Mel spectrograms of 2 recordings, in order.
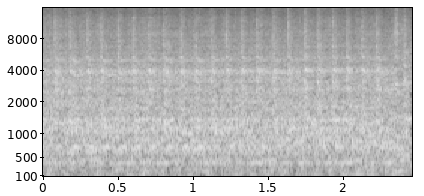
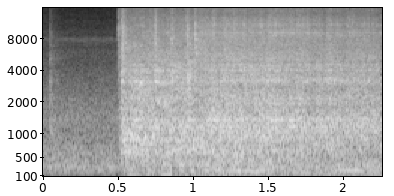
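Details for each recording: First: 1973 Plymouth Duster 225 Slant 6 with new Holley 350 cfm two-barrel carburetor on a factory two-barrel iron intake, first start on a dry carb: rough, fast puffing tick over a loud uneven idle, exhaust leak from an untightened intake-to-exhaust manifold bolt. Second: 1973 Plymouth Duster, 225 Slant 6 with new 350 cfm two-barrel carburetor, manifolds rebolted with RTV on the steel gasket: starts at once and settles into a steady, too-fast idle with no ticking; normal idle, no exhaust leaks.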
